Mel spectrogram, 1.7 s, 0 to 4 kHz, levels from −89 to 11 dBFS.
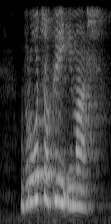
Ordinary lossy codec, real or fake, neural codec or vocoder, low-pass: none; real; none; 3.6 kHz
